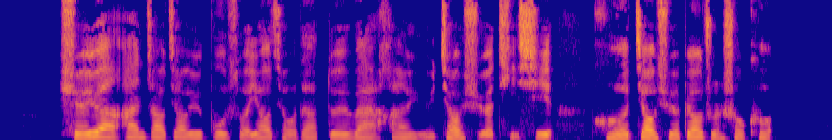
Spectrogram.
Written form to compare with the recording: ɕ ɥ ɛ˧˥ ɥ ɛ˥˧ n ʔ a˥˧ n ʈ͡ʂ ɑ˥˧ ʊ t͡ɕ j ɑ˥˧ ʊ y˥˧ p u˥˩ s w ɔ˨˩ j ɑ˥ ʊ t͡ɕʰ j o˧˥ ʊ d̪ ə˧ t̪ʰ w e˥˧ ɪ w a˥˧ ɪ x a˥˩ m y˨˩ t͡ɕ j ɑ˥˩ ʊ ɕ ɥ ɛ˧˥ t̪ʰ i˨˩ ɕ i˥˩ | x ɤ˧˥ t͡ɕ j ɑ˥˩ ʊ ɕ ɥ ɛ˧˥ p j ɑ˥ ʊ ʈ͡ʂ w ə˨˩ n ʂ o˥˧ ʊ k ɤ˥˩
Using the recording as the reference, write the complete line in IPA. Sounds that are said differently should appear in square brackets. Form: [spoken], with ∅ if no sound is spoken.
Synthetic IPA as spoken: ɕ ɥ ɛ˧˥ ɥ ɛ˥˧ n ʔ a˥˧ n ʈ͡ʂ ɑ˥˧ ʊ t͡ɕ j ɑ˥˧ ʊ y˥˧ p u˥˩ s w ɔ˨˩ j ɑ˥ ʊ t͡ɕʰ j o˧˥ ʊ d̪ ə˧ [t̪] w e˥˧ ɪ w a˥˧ ɪ x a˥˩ [n] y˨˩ t͡ɕ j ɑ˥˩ ʊ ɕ ɥ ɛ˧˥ t̪ʰ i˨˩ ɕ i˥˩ | x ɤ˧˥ t͡ɕ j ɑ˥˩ ʊ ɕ ɥ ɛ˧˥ p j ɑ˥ ʊ ʈ͡ʂ w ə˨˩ n ʂ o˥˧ ʊ [kʰ] ɤ˥˩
